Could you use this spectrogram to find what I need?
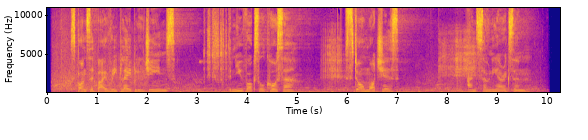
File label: Sponsorship Ident; Vocal Point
